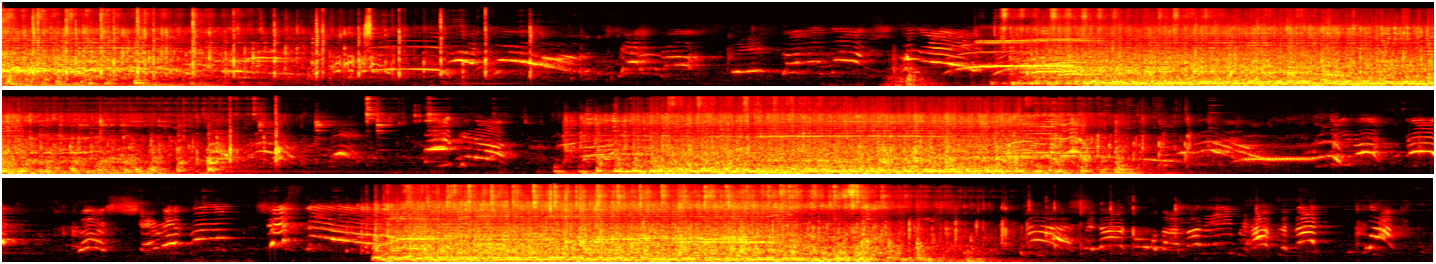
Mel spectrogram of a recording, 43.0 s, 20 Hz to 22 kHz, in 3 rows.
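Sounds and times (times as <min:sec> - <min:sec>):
drum band playing loudly: 0:10.0 - 0:16.9, 0:20.0 - 0:25.9, 0:32.4 - 0:38.0.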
